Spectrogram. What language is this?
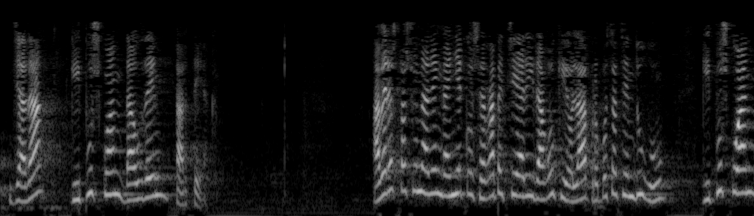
Basque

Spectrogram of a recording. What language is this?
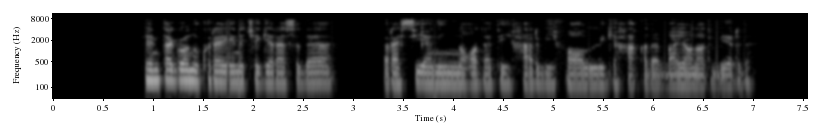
Uzbek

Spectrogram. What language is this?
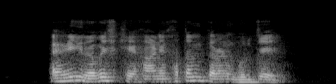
Sindhi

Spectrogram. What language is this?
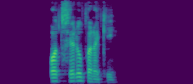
Catalan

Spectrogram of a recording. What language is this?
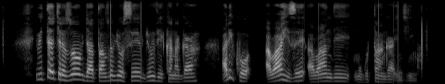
Kinyarwanda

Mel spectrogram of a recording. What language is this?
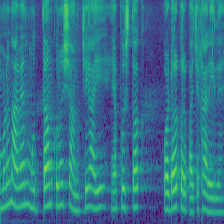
Konkani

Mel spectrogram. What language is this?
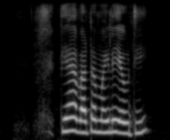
Nepali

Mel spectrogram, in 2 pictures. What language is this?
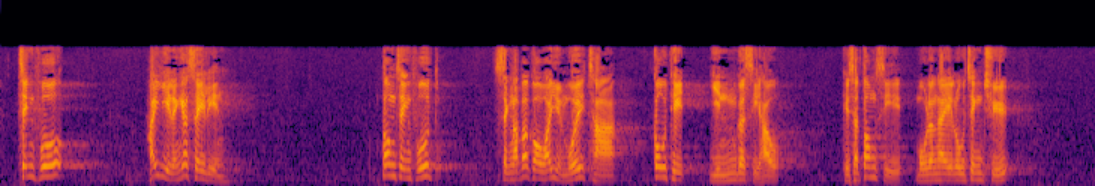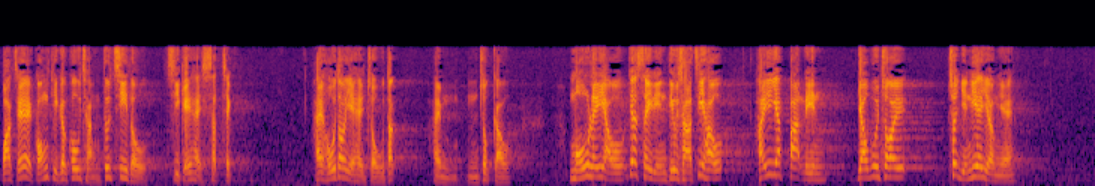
Cantonese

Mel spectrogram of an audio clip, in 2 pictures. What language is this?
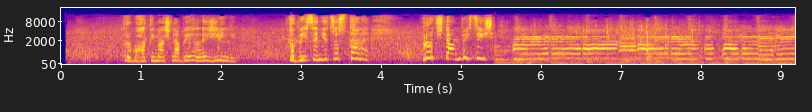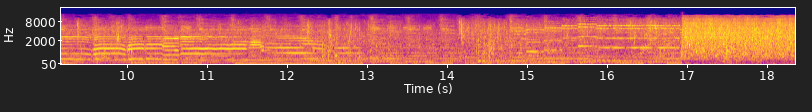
Czech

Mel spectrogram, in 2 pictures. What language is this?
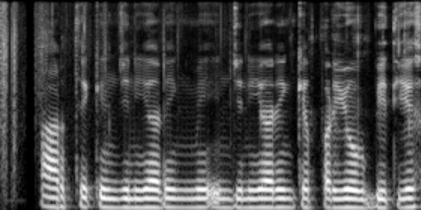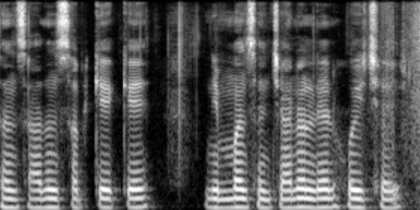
Magahi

